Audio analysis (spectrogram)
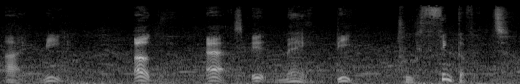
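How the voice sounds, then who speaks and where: A man's voice: mid-range voice, big pitch swings. An actor playing a grave, formal older businessman in a mournful 1940s radio drama style. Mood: hesitant, polite. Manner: measured, formal, deliberate. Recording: music and crowd murmur behind the voice.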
